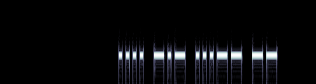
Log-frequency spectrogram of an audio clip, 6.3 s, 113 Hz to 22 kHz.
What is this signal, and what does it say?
Morse code, heard as a keyed tone, about 17 wpm, 700 Hz. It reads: HK3M
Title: DXCC-100 Call Signs - 4 Characters - Repeated 2x - 17wpm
